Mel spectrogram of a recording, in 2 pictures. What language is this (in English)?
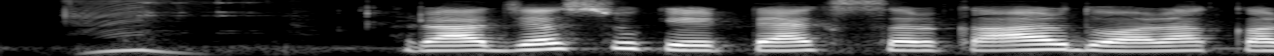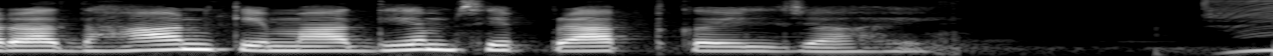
Magahi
